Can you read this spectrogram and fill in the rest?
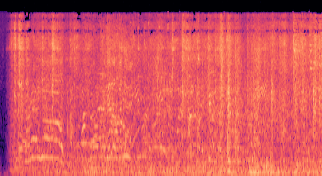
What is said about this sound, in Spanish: Este es el sonido de esa pelea que se produjo en la Alameda.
